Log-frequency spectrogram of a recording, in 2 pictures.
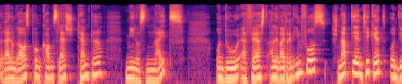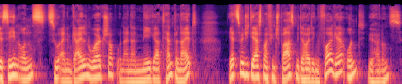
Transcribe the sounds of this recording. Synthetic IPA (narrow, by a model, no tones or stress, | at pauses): ʁaɪnʊntʁaʊspʰʊŋk̚t̚kʰɔmslɛʃtʰɛmpl̩miːnʊsnaɪts | ʔʊnt̚d̥uːɛɐfɛːɐstʔaləvaɪtəʁ̞ənʔɪnfoːsʃnap̚d̥iːɐɪntʰɪkətʔʊntv̥iːɐzeːənʊnst͡suʔa̰ɪnəmɡaɪlənvœɐkʃɔpʊntʔaɪnɐmeːɡatʰɛmpl̩naɪt | jɛt͡stv̥ʏnʃ̬ɪçd̥iːɐeːɐstmaːlfiːlʃpaːsmɪt̚d̥eːɐhɔʏtɪɡŋ̩fɔlɡəʔʊntviːɐhøːʁənʊns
